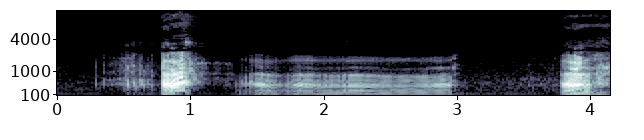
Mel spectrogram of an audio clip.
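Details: Pet dog barking and growling on a hand command while teased for biscuits, indoors: a sharp bark, then a long, steady, rumbling growl with many stacked tones, ending in another loud bark.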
